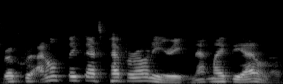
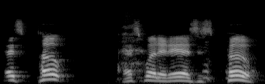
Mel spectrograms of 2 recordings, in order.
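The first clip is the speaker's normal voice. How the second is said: teasing; 5 semitones higher, 4 dB louder than usual. Real, not acted. Teasing about dog poop.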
